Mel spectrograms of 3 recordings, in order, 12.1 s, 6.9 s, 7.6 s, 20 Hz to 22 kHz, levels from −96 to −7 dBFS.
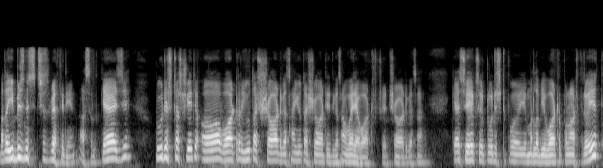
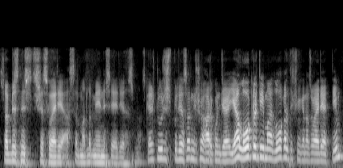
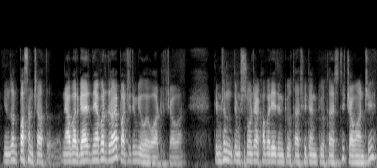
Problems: background sounds at intervals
